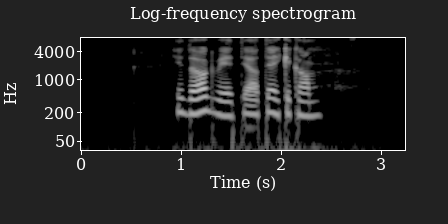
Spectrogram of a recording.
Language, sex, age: Norwegian, female, 24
